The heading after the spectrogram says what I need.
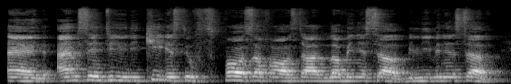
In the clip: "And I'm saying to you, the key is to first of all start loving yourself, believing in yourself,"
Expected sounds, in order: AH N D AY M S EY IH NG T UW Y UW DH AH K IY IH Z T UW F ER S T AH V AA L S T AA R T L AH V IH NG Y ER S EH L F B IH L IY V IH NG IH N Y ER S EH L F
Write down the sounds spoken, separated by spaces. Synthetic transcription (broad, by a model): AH N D AY M S EY IH NG T UW Y UW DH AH K IY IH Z T UW F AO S AH F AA S T AA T L AH V IH NG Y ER S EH L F B IH L IY V IH NG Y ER S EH L F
